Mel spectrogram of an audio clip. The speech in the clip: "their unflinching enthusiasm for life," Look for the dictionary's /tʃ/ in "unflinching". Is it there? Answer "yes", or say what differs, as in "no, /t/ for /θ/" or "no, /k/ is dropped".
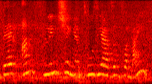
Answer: no, /ʃ/ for /tʃ/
